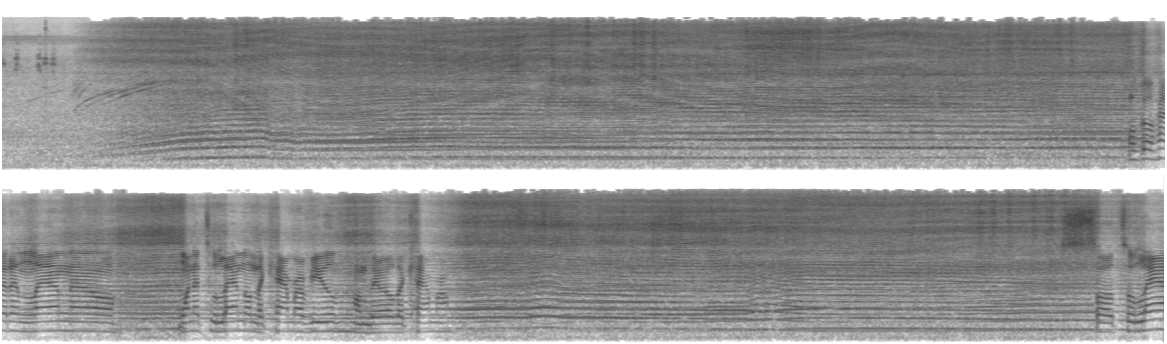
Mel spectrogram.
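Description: A drone's propellers whir up to a loud, steady high buzz that shifts in pitch as it flies.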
